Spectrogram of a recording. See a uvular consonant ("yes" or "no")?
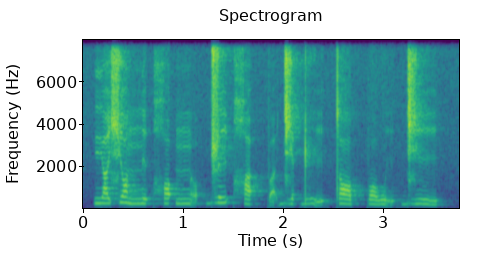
yes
